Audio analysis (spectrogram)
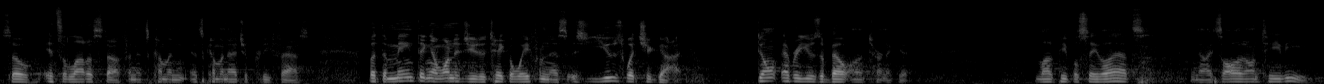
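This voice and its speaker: A man talks at a very fast pace with long, frequent pauses. His pitch is medium, with ordinary pitch variation. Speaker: former military medic, first aid instructor. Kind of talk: training workshop.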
